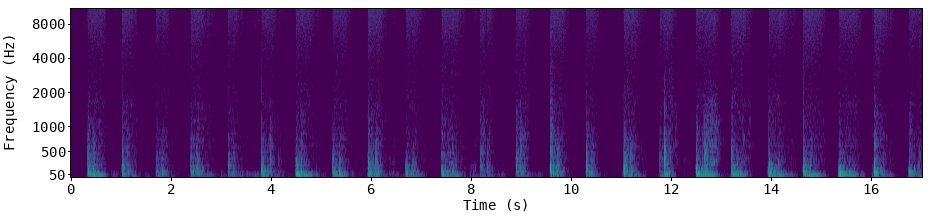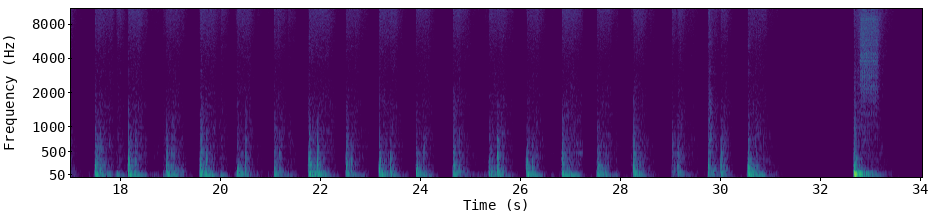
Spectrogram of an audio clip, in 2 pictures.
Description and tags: "upstairs neighbour" footsteps, recorded by walking one floor above a microphone that was pointing to the ceiling. parquet flooring on top of 35cm concrete, modern apartment.
MKH60-> ULN-2.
